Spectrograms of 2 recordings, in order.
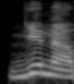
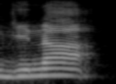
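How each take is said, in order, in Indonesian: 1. Kata ini berakhir dengan vokal pendek terbuka. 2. Kata ini berakhir dengan vokal panjang dan hamzah. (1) "Gina bukan gina pakai hamzah" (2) "bukan gina pakai hamzah"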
